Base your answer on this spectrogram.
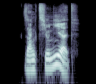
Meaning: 1. past participle of sanktionieren 2. inflection of sanktionieren: third-person singular present 3. inflection of sanktionieren: second-person plural present
- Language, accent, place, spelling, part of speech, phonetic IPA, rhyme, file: German, Germany, Berlin, sanktioniert, verb, [zaŋkt͡si̯oˈniːɐ̯t], -iːɐ̯t, De-sanktioniert.ogg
